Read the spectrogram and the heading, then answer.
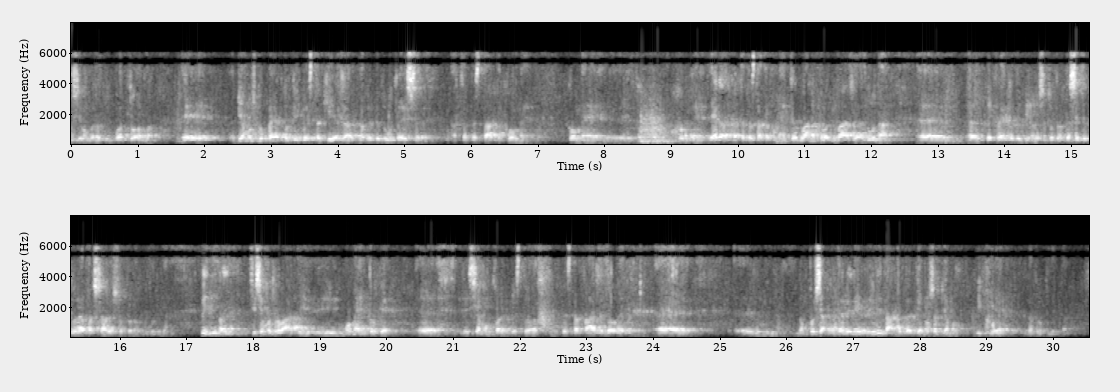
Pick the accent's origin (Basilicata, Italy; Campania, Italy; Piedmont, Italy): Piedmont, Italy; Mombello di Torino; noi siamo di Mombello di Torino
